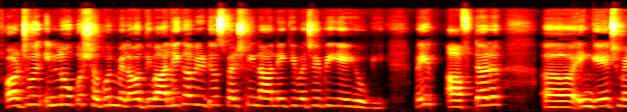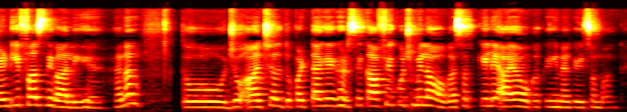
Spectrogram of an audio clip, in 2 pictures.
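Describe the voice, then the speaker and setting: High-voiced woman giving opinionated commentary. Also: moderate pace. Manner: conversational, opinionated, often checking with listeners using tag words. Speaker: YouTube commentary host. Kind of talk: informal opinion commentary on family vloggers.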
